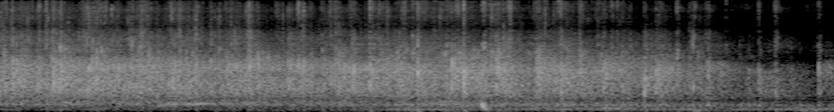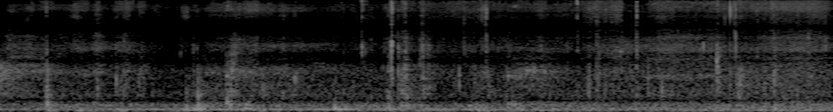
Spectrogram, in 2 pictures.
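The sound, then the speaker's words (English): Audience applause welcomes two speakers to the stage, a dense wash of clapping that holds steady for about six seconds and then thins out and fades to scattered, quieter sounds. “Why don't you put your hands together?”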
